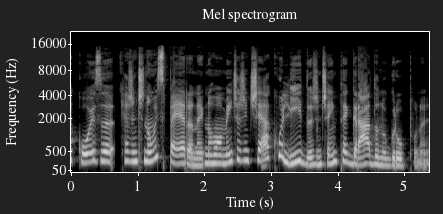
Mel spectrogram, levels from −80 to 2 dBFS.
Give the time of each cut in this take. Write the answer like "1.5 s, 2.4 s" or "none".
2.0 s, 3.5 s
